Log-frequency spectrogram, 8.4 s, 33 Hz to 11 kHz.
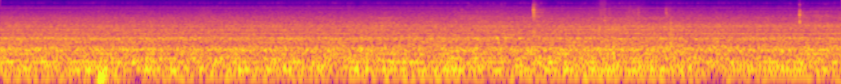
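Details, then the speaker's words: Amazon induction cooktop heating a pot of water, power turned up to maximum setting 10: steady loud buzzing roar with no clear beat, getting worse as power increases; excessive noise. "But here you go. And the more you turn it up, the worse it gets. So that's a 10."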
